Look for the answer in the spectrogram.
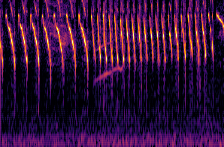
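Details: High, energetic singing from a pet canary. About seven descending whistled notes give way to a rapid, metronomic trill of bright chirps continuing to the end.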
